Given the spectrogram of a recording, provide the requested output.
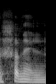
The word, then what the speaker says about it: Yanel: Et les Argentins, quand ils parlent espagnol, les ya, ils les prononcent che, tu vois, ça chouette. Donc elle prononçait son nom Chanel.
